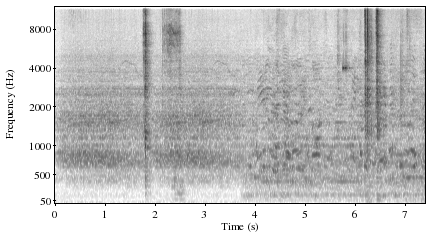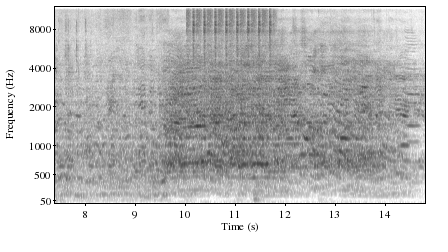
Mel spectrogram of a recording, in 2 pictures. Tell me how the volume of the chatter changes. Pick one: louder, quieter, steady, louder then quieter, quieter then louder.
louder.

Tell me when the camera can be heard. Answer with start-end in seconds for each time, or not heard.
1.8-2.5, 5.7-7.9, 10.0-11.8.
